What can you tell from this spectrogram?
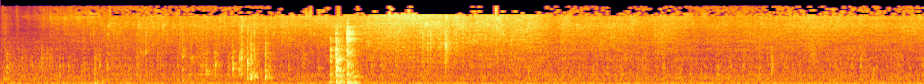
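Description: Margarine melting and sizzling in a hot frying pan on a gas hob, the sizzle building over the first few seconds and then easing to a steady hiss. A single clunk of the pan about three and a half seconds in, as it is lifted and tilted to spread the fat.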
